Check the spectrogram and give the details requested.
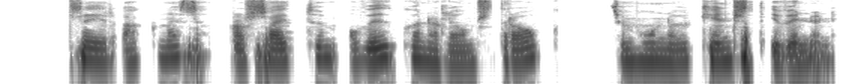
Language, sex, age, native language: Icelandic, female, 50-59, Icelandic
